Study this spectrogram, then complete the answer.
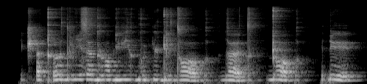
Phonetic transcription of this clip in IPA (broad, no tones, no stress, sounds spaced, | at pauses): t͡ʃʼ ɐ kʼ ɤ d v i z ɐ ɡ ɹ ɔ ɡ vʲ ɤ ɡ u pʲ ɐ ɖ i d ɔ ɡ | ɡ ɐ d | ɖ ɔ ɡ | ɗ ɪ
